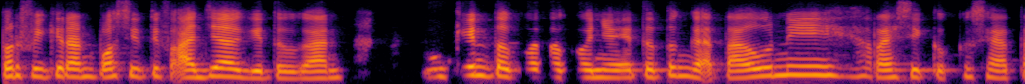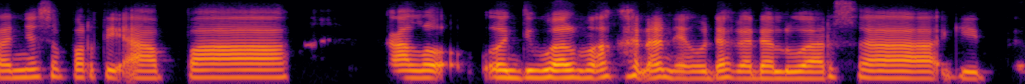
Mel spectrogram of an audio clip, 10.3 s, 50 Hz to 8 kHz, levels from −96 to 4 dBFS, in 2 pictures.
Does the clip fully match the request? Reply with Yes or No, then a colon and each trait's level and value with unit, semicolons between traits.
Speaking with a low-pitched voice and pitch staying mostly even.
No: high, 220 Hz; narrow, 2.1 semitones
